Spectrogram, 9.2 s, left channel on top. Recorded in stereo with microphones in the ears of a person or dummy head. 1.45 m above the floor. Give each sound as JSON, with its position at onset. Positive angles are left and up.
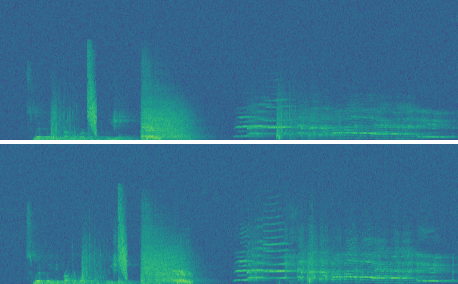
{"t": 0.5, "sound": "a woman speaking", "side_deg": -25, "distance_m": 3.5}
{"t": 2.8, "sound": "an explosion", "side_deg": 0, "distance_m": 3.0}
{"t": 4.7, "sound": "crying", "side_deg": -35, "distance_m": 3.5}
